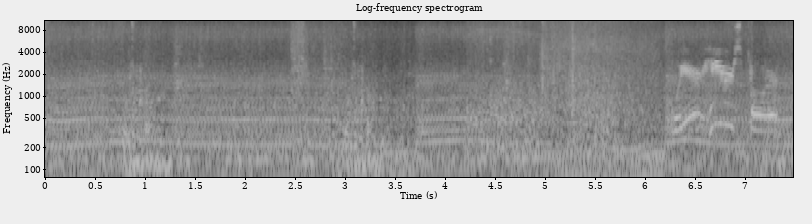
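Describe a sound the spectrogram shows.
A vehicle engine roars steadily as it drives over rough ground.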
